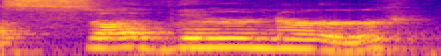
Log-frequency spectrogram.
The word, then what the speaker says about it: Southerner: This is a Southerner. I'm going to add that extra syllable because back then it was called a Southerner Jumbo.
